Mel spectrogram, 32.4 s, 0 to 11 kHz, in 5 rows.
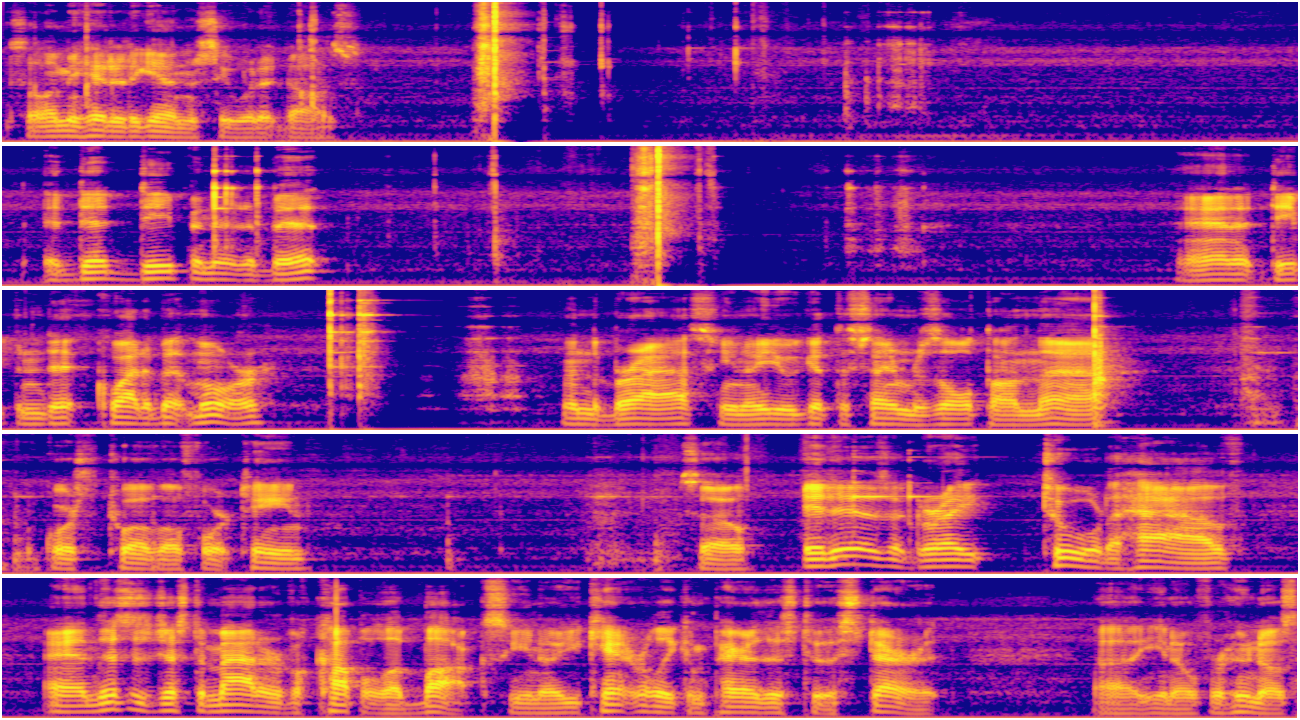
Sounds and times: Speech: 0:00.0 - 0:01.9, 0:06.6 - 0:08.2, 0:12.3 - 0:14.4, 0:15.8 - 0:18.6, 0:19.5 - 0:21.0, 0:22.7 - 0:30.7, 0:31.4 - 0:32.3
Tools: 0:02.4 - 0:04.7, 0:09.6 - 0:11.1.

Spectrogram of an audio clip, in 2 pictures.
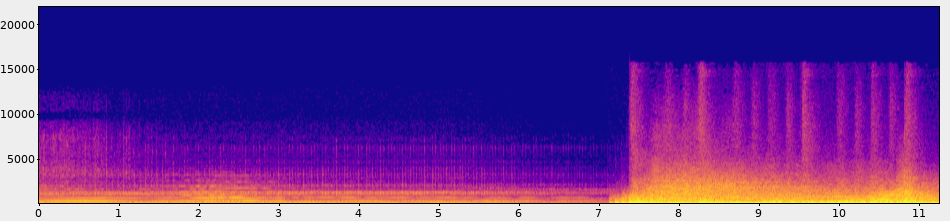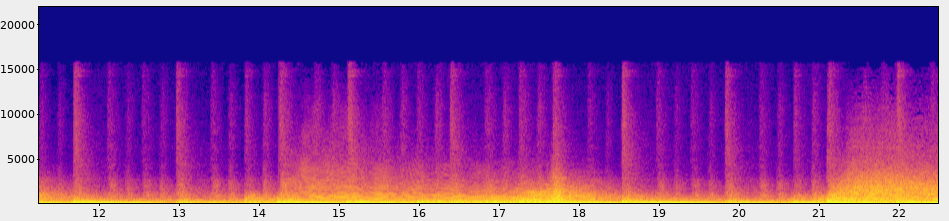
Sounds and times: Jazz: 0:00.0 - 0:22.4.

